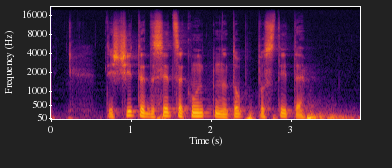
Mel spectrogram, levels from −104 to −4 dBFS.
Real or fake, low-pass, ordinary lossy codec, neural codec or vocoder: real; 19.8 kHz; none; none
